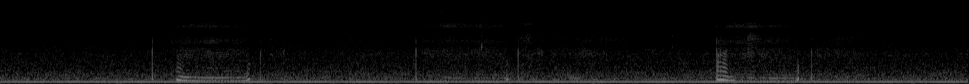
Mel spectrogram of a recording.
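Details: Sleeping pug puppy giving soft snorting snores over a steady low hum; snoring from a short-nosed dog.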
